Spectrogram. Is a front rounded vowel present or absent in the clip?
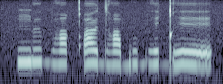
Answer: present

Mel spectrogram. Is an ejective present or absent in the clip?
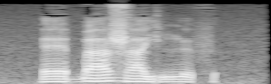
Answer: absent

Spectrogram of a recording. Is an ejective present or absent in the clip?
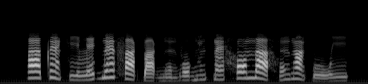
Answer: absent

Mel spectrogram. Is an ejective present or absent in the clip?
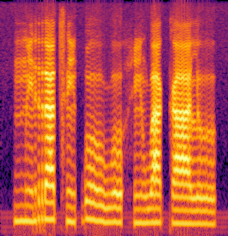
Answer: absent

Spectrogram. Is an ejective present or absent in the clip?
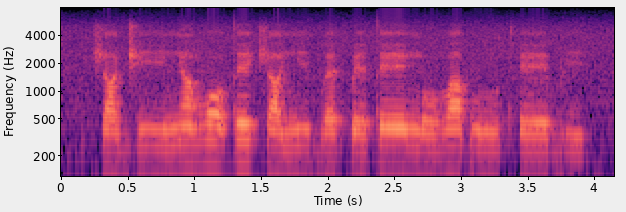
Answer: absent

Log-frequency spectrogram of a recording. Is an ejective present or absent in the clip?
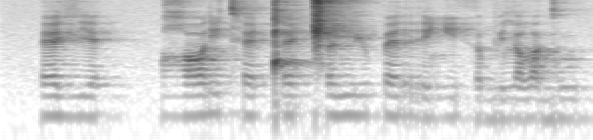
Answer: absent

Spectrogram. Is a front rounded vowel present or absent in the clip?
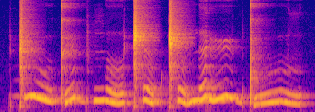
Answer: present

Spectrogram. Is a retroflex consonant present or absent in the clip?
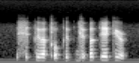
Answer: absent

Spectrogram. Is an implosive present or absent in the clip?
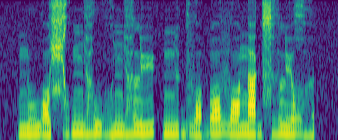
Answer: present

